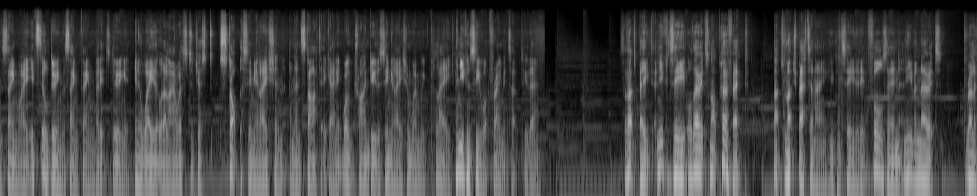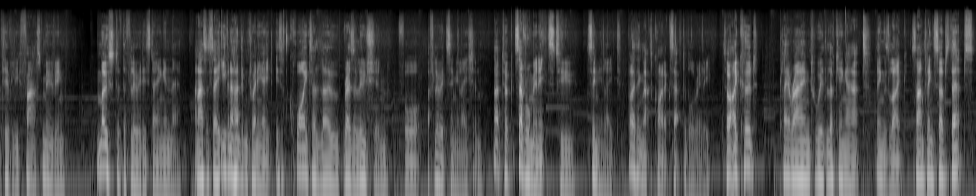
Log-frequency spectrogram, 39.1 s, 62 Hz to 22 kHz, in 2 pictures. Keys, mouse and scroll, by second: 11.8 click, 18.1 scroll up 1, 21.4 scroll up 1, 23.3 click, 31.9 scroll down 1, 37.2 scroll up 1, 37.6 click.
